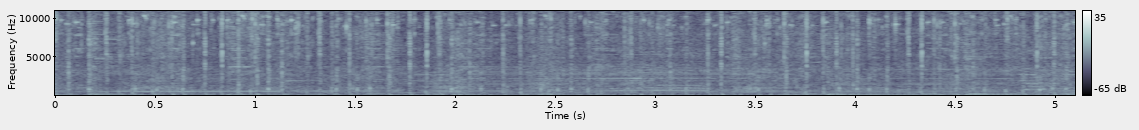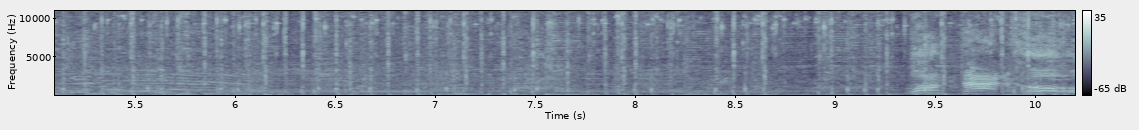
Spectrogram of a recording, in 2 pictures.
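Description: A horse gallops in The Witcher 3, its hoofbeats pounding in a fast continuous rhythm beneath game music and shouting voices, with a whinny near the end.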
